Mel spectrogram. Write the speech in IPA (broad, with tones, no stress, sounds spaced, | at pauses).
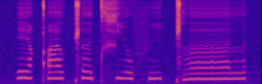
e˦˨ qʼ a˦˥ o̯ ǁ əː˦˥ tʲ ɕ i˦˨ o̯ f i˦˥ ɡ͡ǁ ɐː˦˥ l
